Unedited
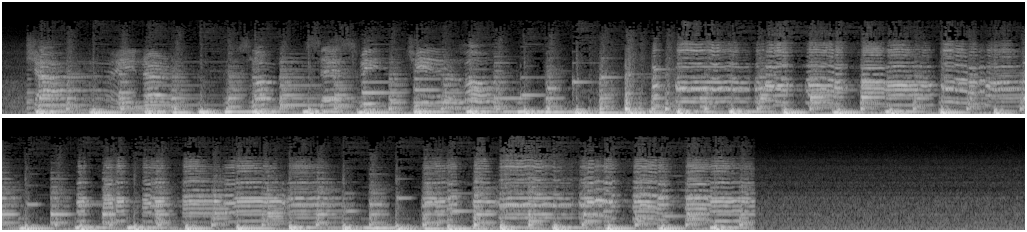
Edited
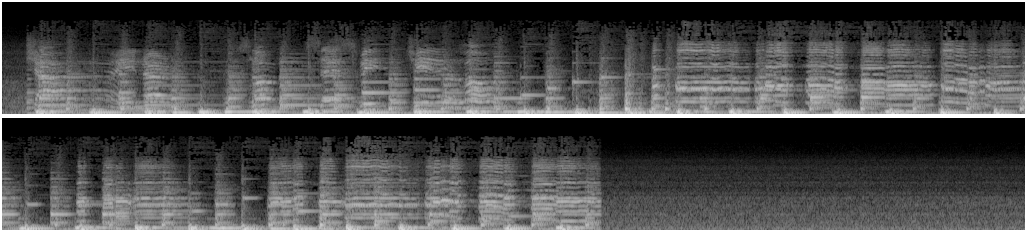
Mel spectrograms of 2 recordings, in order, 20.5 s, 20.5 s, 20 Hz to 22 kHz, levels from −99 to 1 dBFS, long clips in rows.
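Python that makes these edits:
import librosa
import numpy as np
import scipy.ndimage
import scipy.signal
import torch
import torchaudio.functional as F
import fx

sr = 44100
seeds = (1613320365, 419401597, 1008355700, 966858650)

y = fx.edit(x, sr, fx.cut(start_s=11.37, length_s=1.54), tone=tone)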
